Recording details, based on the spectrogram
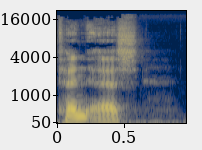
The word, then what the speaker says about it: XS: However, the new iPhone XS, or now pronounced XS, has the same starting price of $999, and it offers better specs overall.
